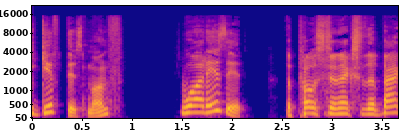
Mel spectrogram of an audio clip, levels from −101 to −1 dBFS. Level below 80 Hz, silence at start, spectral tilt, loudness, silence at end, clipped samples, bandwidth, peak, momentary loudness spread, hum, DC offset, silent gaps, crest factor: -64 dBFS; 0 s; -4.5 dB/octave; -21 LUFS; 0 s; under 0.1%; 15.5 kHz; -4 dBFS; 11 LU; none; under 0.1%; 0.98-1.36 s, 2.22-2.36 s; 18 dB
